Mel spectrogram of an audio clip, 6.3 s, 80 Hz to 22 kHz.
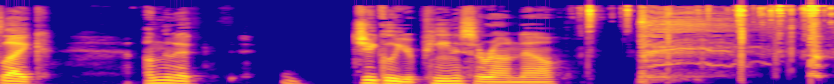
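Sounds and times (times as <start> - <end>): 
speech: 0.0 - 0.4, 1.1 - 4.3
keys jingling: 4.3 - 6.2.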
